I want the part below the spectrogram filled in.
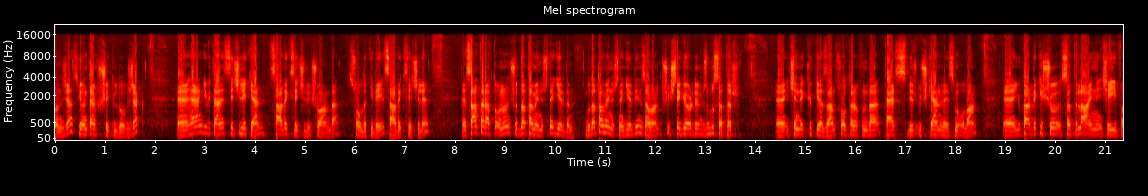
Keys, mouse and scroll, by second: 3.0-4.5 right drag, 9.6-21.3 drag.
